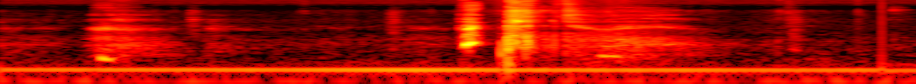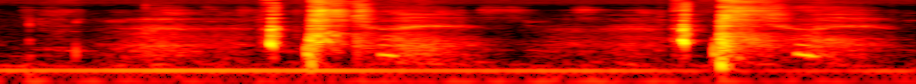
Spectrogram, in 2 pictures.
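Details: Three hay fever sneezes a few seconds apart, each preceded by a sharp intake of breath, over a steady low hum; a mild but very tickly sneezing fit.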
